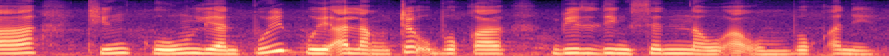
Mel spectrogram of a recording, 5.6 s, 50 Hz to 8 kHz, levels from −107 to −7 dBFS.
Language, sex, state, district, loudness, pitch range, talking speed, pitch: Mizo, female, Mizoram, Aizawl, -16 LUFS, 195-220 Hz, 170 wpm, 210 Hz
